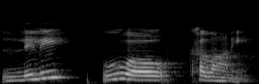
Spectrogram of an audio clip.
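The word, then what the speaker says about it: Liliuokalani: us to the last Monarch which is Queen Lily okalani and I know that name looks really difficult but it's a lot easier than you think it is pronounced Lily uo colani so Queen Lily okalani is going to be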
